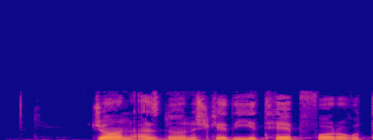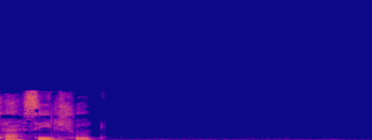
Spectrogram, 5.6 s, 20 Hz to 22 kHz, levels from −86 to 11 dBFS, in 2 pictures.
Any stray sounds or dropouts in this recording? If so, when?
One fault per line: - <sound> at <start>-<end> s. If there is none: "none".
none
